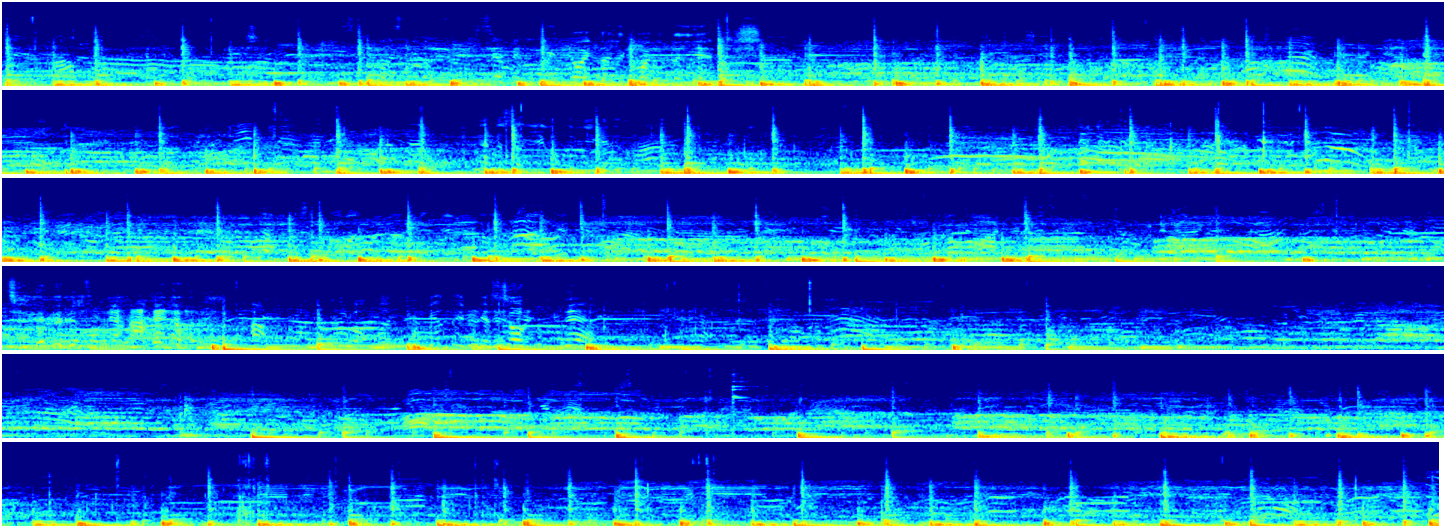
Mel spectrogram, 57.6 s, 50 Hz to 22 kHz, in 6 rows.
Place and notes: Lithuania, Kulionys, eve of heathen festival Jore
some drumming, singing, speaking landscape from the eve of heathen festival Jore
24 April, 00:30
